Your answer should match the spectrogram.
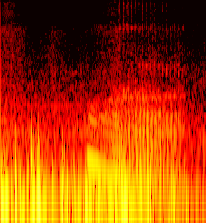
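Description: Low thumps and rubbing on the microphone as the phone is pressed and moved against a cat's fur, then a low, drawn-out vocal sound whose pitch falls over about a second.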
